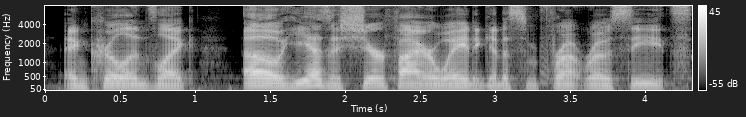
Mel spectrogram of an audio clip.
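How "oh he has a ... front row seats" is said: plain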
